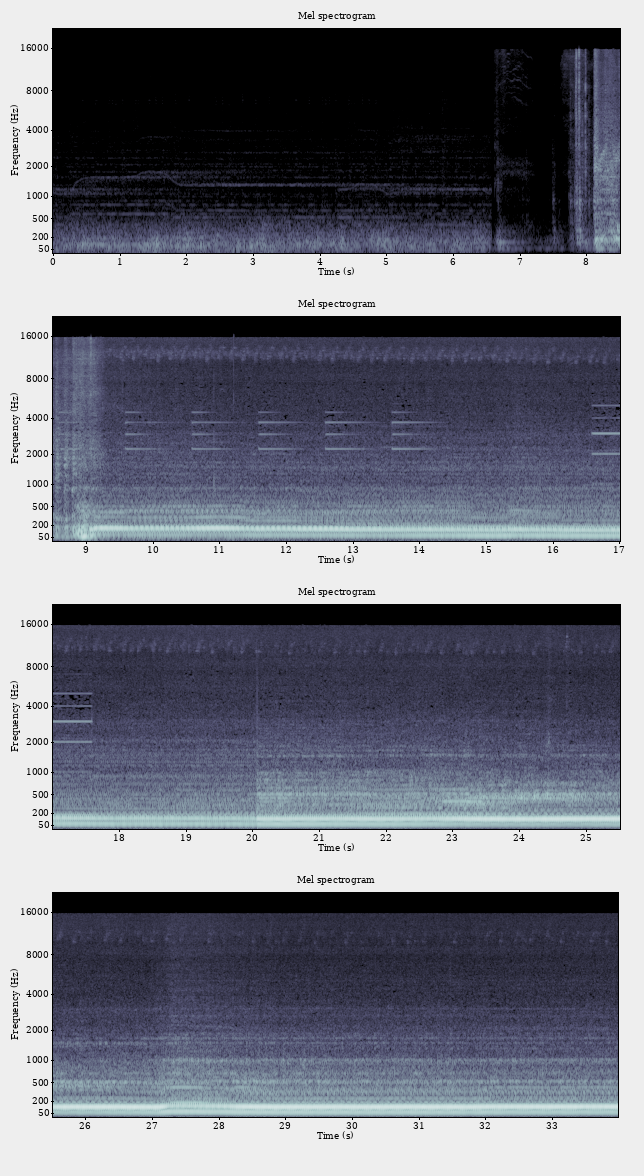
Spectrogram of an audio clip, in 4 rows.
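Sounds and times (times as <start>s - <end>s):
car engine starting and idling: 7.8s - 34.0s
engine throttle blip: 8.1s - 34.0s
dashboard warning chimes: 8.8s - 28.4s.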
